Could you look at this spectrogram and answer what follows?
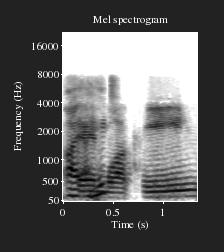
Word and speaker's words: San Joaquin: Anyway, San Joaquin, maybe? I don't know. Yeah, you know what? That's, that's probably... Listen, dude. What? You are the shit. You, man. You don't pronounce the J, Mark.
